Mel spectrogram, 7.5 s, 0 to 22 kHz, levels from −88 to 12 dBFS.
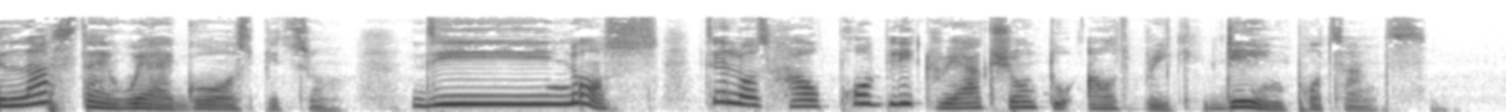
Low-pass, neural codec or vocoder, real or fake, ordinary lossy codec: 19.8 kHz; codec, 44.1 kHz, 7.8 kbps, Pupu-Codec; fake; MP3, 48 kbps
